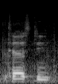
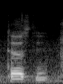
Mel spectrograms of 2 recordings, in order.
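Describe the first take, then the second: No difference in how they are said.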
